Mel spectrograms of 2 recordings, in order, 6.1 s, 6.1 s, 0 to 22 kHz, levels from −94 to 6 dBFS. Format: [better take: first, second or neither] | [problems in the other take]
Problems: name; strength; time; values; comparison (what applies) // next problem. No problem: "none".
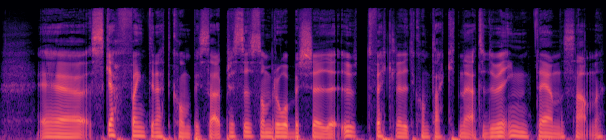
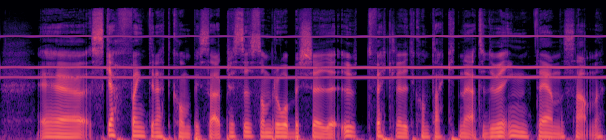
first | high-pitched whine; loud; throughout; 3 kHz, 8 dB below the speech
